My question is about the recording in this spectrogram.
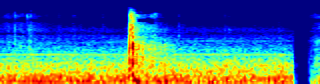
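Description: Steady outdoor background noise with a faint steady hum, broken about a second in by one short, sharp sound, the loudest moment; the sound drops out completely for an instant near the end.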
